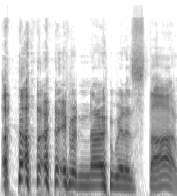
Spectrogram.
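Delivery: laugh-filled and flustered. Real, not acted. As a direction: start off laughing, at a loss. Laughs at impression request.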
